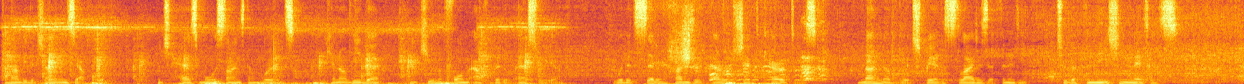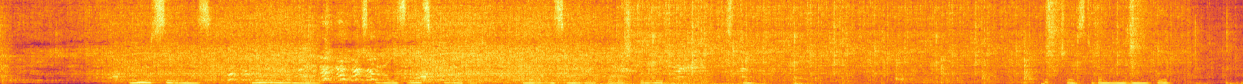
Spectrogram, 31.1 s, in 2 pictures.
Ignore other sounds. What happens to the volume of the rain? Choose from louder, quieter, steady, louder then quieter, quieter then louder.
louder then quieter.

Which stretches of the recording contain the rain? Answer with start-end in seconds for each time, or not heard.
0.2-31.0.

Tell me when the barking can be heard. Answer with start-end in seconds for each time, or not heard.
8.8-10.3, 18.4-20.4.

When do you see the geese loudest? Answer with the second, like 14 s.
9 s.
